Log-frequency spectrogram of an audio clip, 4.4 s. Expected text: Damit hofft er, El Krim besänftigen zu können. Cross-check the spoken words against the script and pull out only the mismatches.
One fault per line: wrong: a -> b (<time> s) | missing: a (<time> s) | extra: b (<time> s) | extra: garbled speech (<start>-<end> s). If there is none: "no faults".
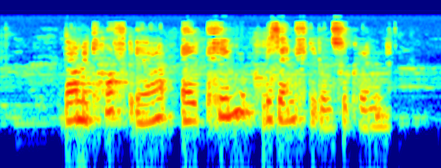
no faults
